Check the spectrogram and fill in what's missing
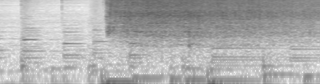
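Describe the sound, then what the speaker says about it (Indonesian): Steak hits hot olive oil in a pan with a sudden loud sizzle that follows a few soft clunks, then keeps frying steadily and close. "saat memasukkan daging, kalian akan mendengar sizzle seperti ini"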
